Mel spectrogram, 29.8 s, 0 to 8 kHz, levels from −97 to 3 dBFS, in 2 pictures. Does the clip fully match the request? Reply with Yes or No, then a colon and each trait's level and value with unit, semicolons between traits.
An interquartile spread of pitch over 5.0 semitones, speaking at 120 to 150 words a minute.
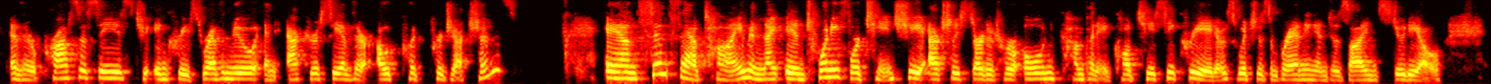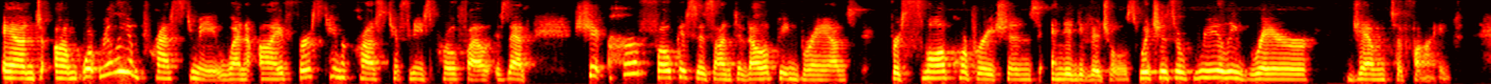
No: average, 3.8 semitones; average, 140 wpm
